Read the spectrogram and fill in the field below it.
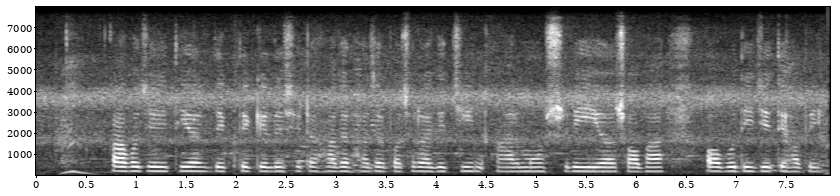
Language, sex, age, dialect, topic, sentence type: Bengali, female, 25-30, Northern/Varendri, agriculture, statement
